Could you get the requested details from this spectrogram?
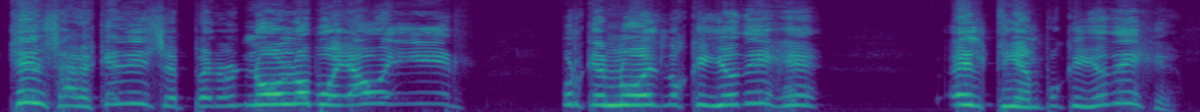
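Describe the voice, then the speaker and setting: A preacher putting on the voice of God, offhand and dismissive. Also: male voice, extremely high pitch, steady tone, a little slow, fairly bright tone, no room sound, clean studio sound, pitched above the performer's own voice.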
